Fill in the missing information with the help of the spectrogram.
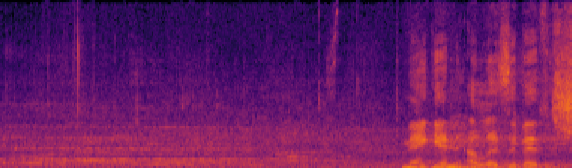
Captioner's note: students chattering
